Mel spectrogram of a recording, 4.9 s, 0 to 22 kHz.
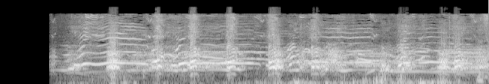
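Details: Sled dogs at Gunflint Lodge in 2012, going wild with excitement before pulling a sled through the woods: a dense chorus of overlapping barks, yelps and wavering howls, loud and continuous, with many dogs calling at once.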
